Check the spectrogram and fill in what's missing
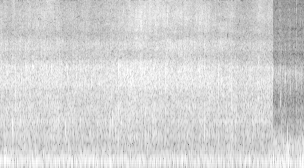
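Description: Crabs cooking in a pan at an overnight camp for chili crab. A loud, steady sizzle and crackle of frying runs close and constant, then drops away abruptly near the end.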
